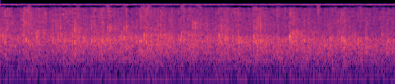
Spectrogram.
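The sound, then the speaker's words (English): Congregation applauding to welcome the visiting staff at a Sunday morning church service: a faint, steady patter of many hands clapping without pause. “Can we, welcome them, give them a hand or something.”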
